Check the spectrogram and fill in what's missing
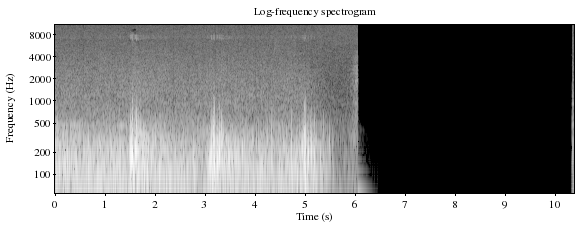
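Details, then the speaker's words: Pleural friction rub on lung auscultation: superficial crackling or harsh grating bursts heard in both inspiration and expiration, not cleared by coughing, at areas of maximal expansion (anterior lower chest). "roce pleural sonidos superficiales crujientes o ásperos que se escuchan tanto en la inspiración como en la expiración no desaparecen con la tos"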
